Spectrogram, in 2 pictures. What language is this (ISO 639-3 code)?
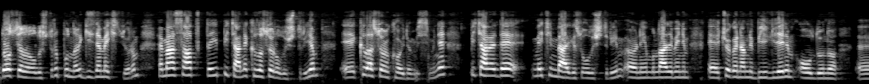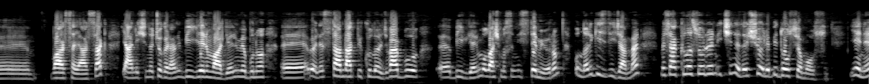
tur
